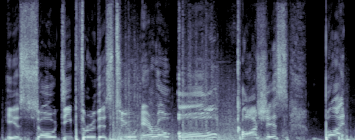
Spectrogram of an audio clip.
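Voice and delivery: building, rising caster call; excited play-by-play. Acted. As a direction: ramp up the call as action heats. Live esports play-by-play.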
